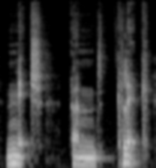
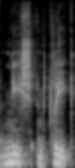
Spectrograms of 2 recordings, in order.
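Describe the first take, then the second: First: Both words get the typical American pronunciation. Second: Both words get the speaker's own usual pronunciation. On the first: "in America, people are more likely to pronounce" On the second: "what I would say"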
